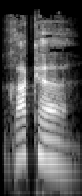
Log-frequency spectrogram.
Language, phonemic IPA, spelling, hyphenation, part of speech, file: German, /ˈʁakɐ/, Racker, Ra‧cker, noun, De-Racker.ogg
- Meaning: rascal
